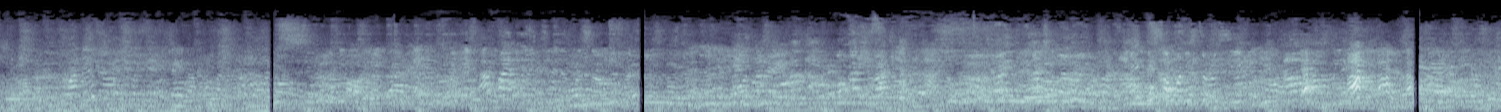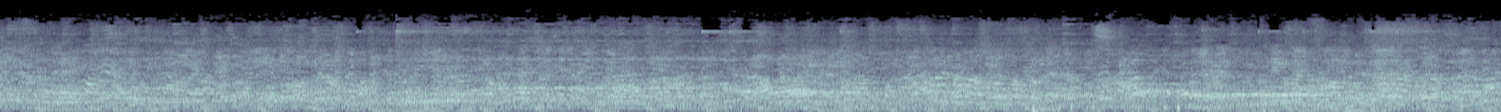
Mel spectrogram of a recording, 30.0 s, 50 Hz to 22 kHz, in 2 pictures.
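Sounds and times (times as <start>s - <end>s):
faint music: 0.0s - 30.0s
people chattering: 0.0s - 30.0s.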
